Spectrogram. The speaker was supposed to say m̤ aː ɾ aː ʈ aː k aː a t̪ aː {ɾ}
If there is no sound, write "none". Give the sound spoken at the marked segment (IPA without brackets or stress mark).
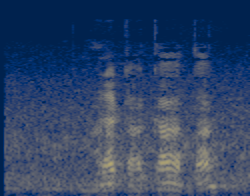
none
